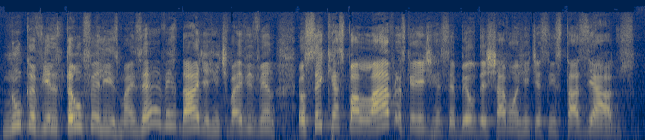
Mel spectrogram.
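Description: A Brazilian man in his thirties preaches with a strikingly high voice. He tells funny family stories straight to the congregation, drops to a hush and then comes back forceful. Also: fast. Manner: humorous storytelling, addressing the congregation directly; animated, swinging between hushed and emphatic. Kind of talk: sermon.

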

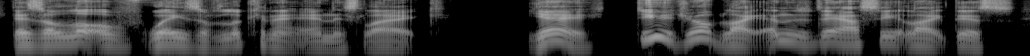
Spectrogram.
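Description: A man's voice: medium pitch, animated, fast talker, a little mellow, no room sound, clean studio sound. A man with an urban London roadman accent and street slang, talking casually and emphatically as an interview guest. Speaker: stand-up comedian and podcaster, interview guest. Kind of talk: casual conversational interview answers.

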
